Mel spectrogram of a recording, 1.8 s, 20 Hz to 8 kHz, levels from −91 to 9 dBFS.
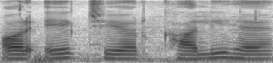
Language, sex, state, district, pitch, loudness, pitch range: Hindi, female, Uttar Pradesh, Lucknow, 165 Hz, -20 LUFS, 160-175 Hz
